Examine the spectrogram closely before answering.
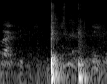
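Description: A body thumps onto a padded mat.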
